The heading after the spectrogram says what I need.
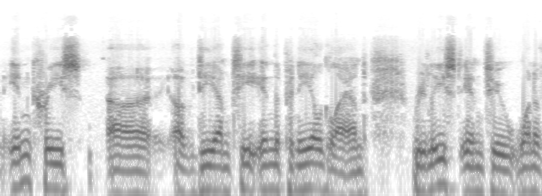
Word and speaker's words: pineal: It exists in the pineal gland. I believe it's pronounced pineal, P-I-N-E-A-L.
